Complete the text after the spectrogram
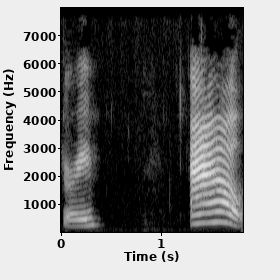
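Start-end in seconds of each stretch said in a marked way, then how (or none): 1.3-1.8 pained yelp. Real, not acted. Hurts during marshmallow challenge.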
